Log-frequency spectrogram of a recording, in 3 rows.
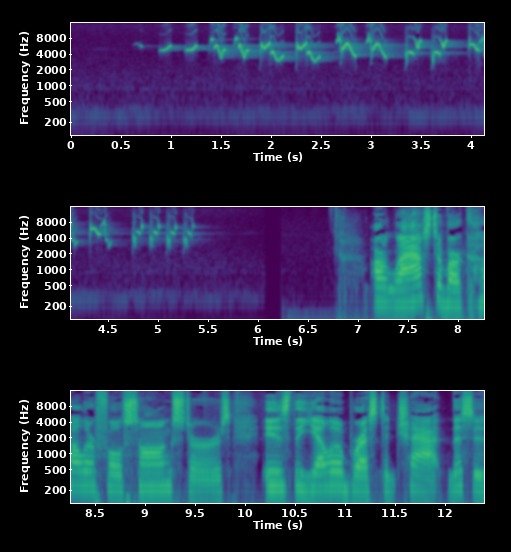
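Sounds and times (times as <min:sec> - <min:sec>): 
indigo bunting singing: 0:00.6 - 0:05.5, 0:12.2 - 0:12.3
speech: 0:07.2 - 0:12.3.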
